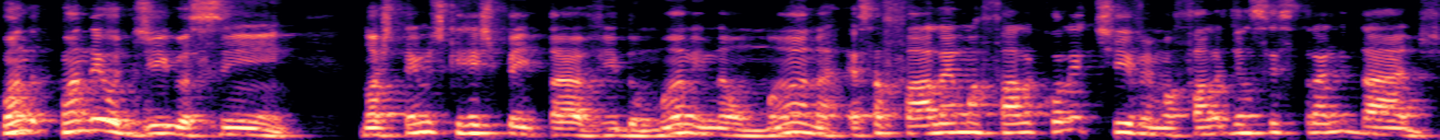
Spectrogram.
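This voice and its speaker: A man with a high pitch races along at a very fast pace with lively intonation. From Amapá, Brazilian Amazon. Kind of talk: interview. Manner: halting, with repetitions.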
